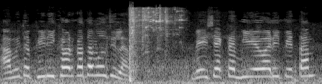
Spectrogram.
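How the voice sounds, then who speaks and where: A man voicing a cheeky, daydreaming young glutton in a comedy cartoon, with a pitched-up voice. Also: rapid-fire. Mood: greedy, dreamy. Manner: wistful, food-obsessed, cheeky. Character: greedy, daydreaming young club idler craving free feasts. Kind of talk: exaggerated comedy cartoon acting. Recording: noisy track with street and vehicle ambience.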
